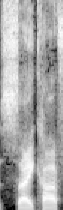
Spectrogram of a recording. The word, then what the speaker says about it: Saika: I'll tell you about Saika first. I feel like I'm saying his name wrong. Am I saying his name wrong? – I think that's how you say it. I think you're doing great.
